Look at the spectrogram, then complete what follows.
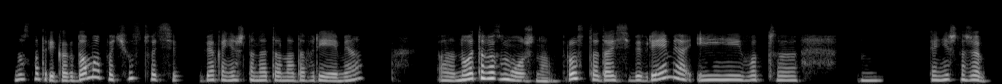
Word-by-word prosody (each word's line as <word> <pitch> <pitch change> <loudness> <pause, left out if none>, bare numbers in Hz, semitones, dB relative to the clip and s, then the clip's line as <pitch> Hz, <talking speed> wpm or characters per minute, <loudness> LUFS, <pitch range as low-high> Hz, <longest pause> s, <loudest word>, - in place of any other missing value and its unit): Ну 230 +2 -1
смотри, 240 -3 -2
как 180 0 -1
дома 285 - +4
почувствовать 235 -2 -3
себя, 195 0 -6
конечно, 200 0 -2
на 190 0 +1
это 190 0 -2
надо 180 +1 -1
время, 180 - -1 0.7
а, 185 -2 -2
но 210 +7 +6
это 290 +3 +6
возможно. 175 - +2
Просто 250 -2 +3
дай 200 +1 +3
себе 195 0 -3
время 255 - +3
и 210 0 +1
вот, 205 +1 -5
э, 195 0 -1 0.6
ну, 180 -1 -4 0.5
конечно 215 +2 -1
же, 200 -6 +1
200 Hz, 150 wpm, -26 LUFS, 185-230 Hz, 0.7 s, но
